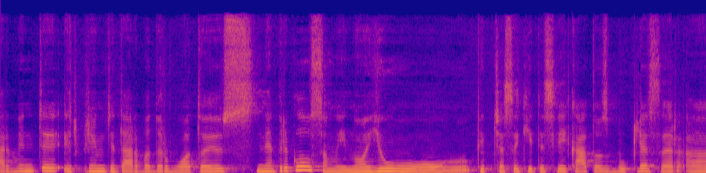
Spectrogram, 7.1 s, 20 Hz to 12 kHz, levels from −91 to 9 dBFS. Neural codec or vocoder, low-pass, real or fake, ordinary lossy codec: autoencoder, 48 kHz, 32 numbers a frame, DAC-VAE, trained on Japanese speech; 10.8 kHz; fake; AAC, 64 kbps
